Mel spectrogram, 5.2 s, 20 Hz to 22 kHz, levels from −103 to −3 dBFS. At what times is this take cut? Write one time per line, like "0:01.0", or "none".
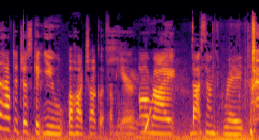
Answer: none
